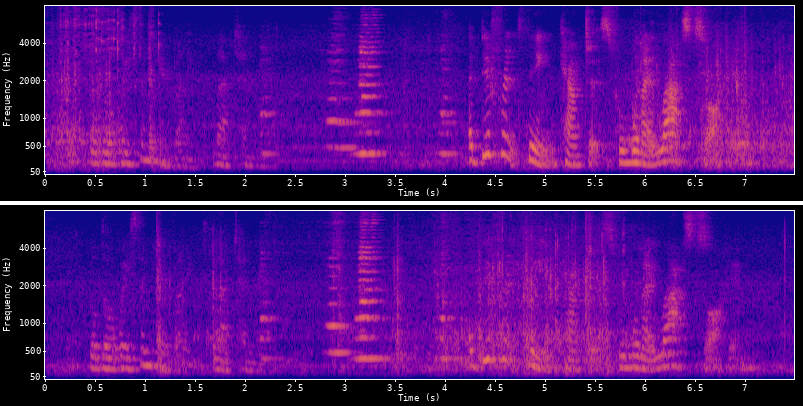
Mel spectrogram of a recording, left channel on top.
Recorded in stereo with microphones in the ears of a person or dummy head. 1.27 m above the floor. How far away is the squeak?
About 4 m.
